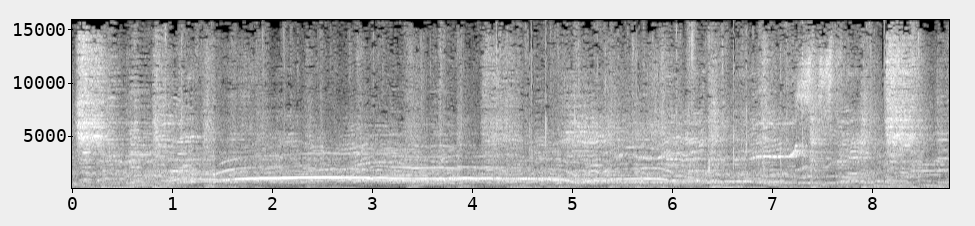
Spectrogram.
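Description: Loud music playing in a banquet hall, with the audience cheering and whooping. A long high note is held from about a second in until about six seconds.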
